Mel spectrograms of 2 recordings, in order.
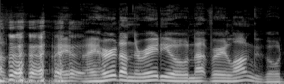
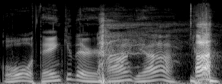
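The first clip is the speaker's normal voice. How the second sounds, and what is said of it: Exaggerated North Dakota accent. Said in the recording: “teasing me about my North Dakota accent, so I better get that dig in there”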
